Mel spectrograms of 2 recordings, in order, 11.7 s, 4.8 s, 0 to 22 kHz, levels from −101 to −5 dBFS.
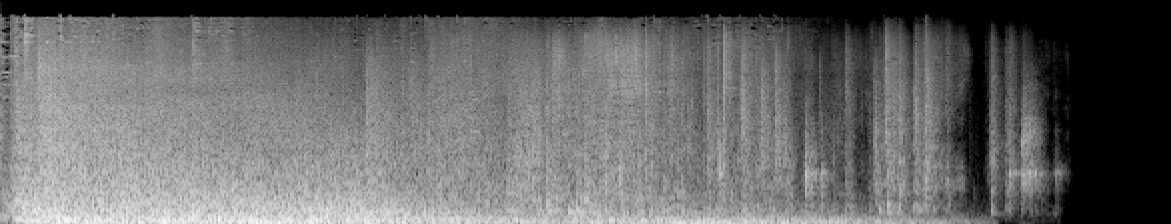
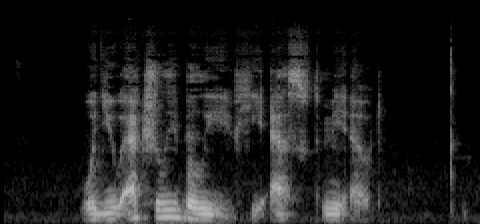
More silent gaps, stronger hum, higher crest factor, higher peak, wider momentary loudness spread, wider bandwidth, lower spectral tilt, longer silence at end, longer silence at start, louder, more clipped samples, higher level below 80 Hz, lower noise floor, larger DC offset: neither; neither; about the same, 18 dB vs 22 dB; first, 0 dBFS vs -18 dBFS; about the same, 18 LU vs 17 LU; first, 17 kHz vs 12.5 kHz; about the same, -5 dB/octave vs -5 dB/octave; first, 1.35 s vs 0.3 s; second, 0 s vs 0.8 s; first, -18 LUFS vs -38 LUFS; neither; first, -22 dBFS vs -72 dBFS; first, under -90 dBFS vs -82 dBFS; neither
